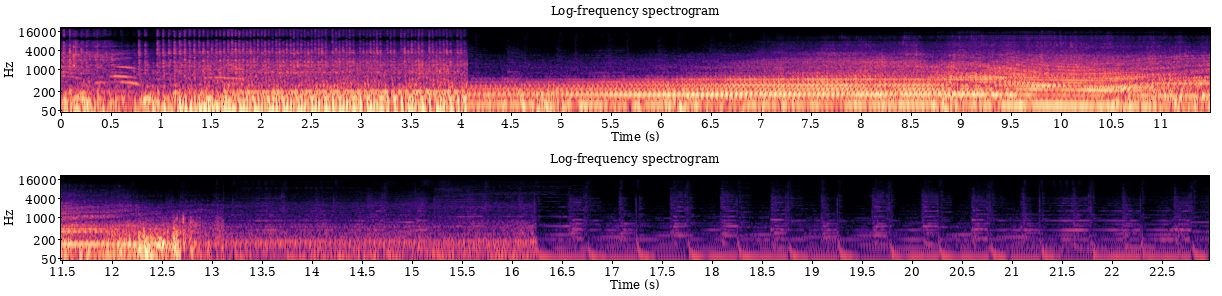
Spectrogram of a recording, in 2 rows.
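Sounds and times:
propeller airplane engine roaring in flight as the aircraft climbs: 0.0 - 16.3.

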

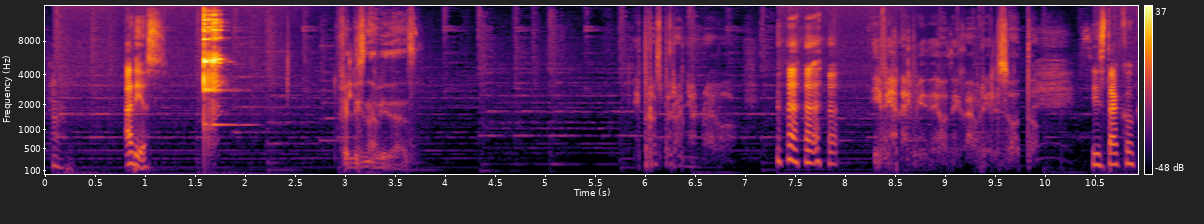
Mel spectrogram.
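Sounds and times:
speech: 0.8 - 1.2, 3.0 - 3.8, 7.4 - 8.7, 9.4 - 10.9
glasses clinking in a toast: 1.3 - 2.4
laughter: 7.4 - 8.0.

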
